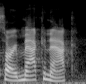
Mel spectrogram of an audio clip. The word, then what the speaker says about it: Mackinac: So spelled Mackinac, Mackinac, but pronounced Mackinac because French.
